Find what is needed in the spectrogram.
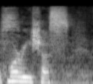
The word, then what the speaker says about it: Mauritius: Mauritius.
